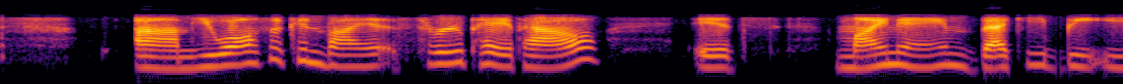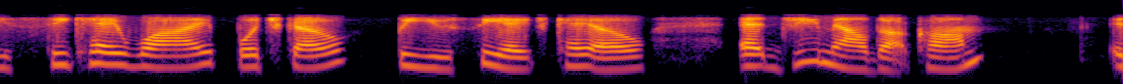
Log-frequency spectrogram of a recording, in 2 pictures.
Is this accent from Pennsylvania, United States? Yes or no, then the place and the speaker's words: yes; Johnstown, Pennsylvania, United States; my hometown of Johnstown, Pennsylvania.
